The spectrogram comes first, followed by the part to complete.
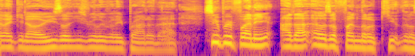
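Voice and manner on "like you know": usual speaking voice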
